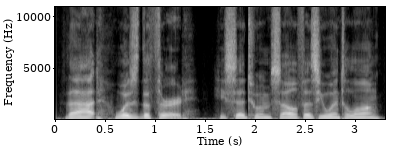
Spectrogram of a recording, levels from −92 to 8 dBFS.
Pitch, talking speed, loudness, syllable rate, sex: 115 Hz, 220 wpm, -17 LUFS, 4.7 syllables/s, male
